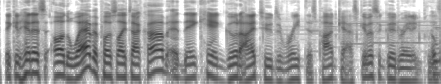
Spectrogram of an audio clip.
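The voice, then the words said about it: Rough voice from a cold. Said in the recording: “my voice is kind of rough with this cold”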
